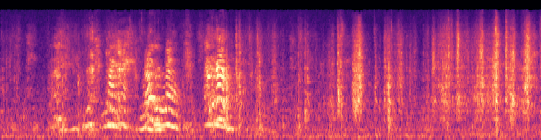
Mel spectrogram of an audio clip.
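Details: Japanese Chin puppies at nine weeks of age, playing indoors: a run of high, bending whines and yelps in the first two seconds, then quieter scuffling and rustling sounds.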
